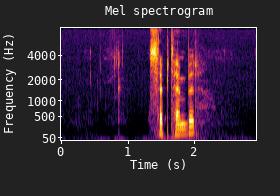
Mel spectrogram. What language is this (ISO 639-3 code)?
nor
